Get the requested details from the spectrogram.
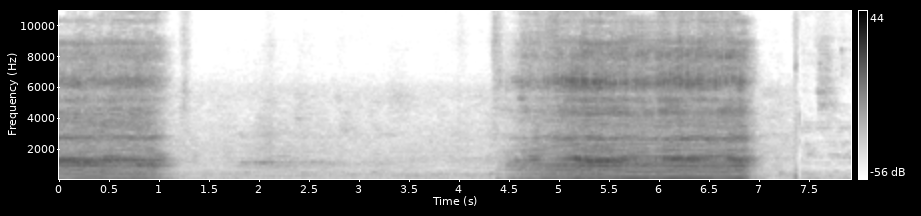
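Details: A sleeping dog snoring; snoring.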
